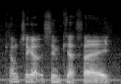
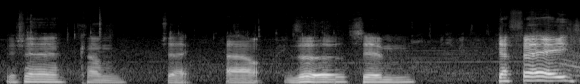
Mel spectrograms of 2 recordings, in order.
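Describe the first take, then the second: First: Said in the usual way. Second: Slow, halting, word by word; typing aloud. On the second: Real, not acted. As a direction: stretch each word while you type it. Typing a message while saying it.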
